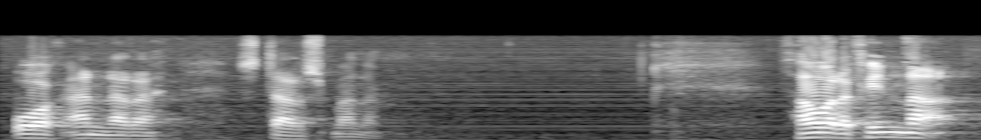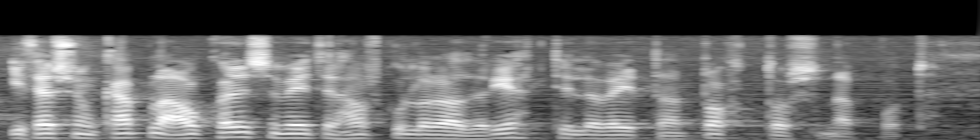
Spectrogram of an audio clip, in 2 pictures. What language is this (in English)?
Icelandic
